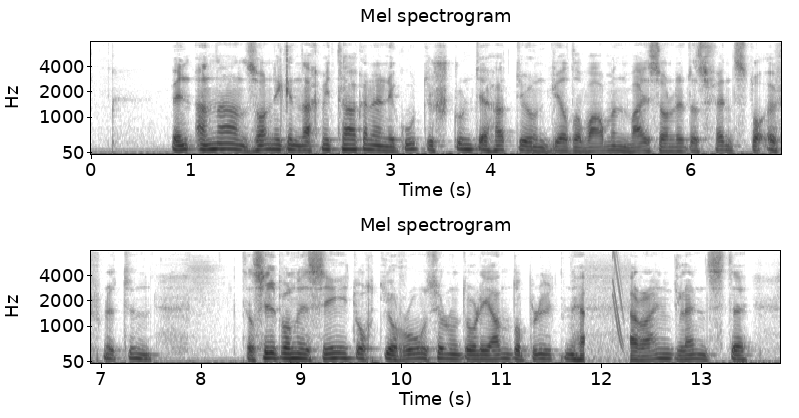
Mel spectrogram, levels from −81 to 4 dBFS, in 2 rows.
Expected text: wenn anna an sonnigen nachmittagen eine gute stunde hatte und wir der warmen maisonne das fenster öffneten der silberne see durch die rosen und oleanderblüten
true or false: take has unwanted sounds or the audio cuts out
true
